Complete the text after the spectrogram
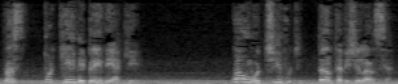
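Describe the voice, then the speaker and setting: A man's voice: on the high side, wildly swooping pitch, moderate pace. A man acting in a radio drama as a self-pitying, defiant male spirit, theatrical and complaining as he justifies himself. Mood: bitter complaint. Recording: music under the voice.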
